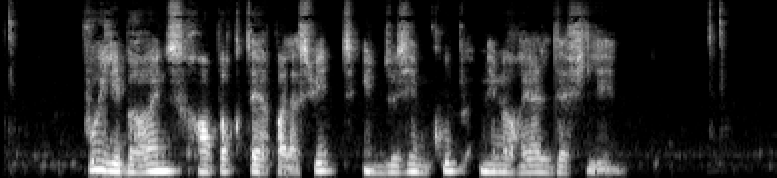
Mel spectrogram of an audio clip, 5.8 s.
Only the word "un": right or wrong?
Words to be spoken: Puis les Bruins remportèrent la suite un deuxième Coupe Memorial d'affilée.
wrong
